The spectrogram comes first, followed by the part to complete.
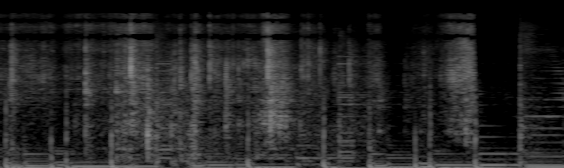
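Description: Plastic-wrapped pack of photocards being torn open and handled, with irregular crackles and rustles over a quiet background music bed.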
